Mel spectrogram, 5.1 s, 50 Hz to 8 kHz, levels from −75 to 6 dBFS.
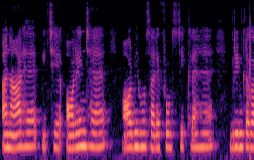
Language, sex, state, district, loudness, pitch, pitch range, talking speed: Hindi, female, Chhattisgarh, Raipur, -16 LUFS, 220 Hz, 210-225 Hz, 190 wpm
